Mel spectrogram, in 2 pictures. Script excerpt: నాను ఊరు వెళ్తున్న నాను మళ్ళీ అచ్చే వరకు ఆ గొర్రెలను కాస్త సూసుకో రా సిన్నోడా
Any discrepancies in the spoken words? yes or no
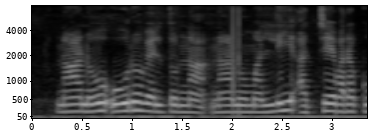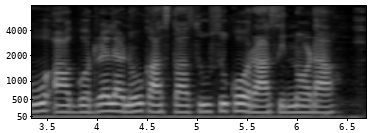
no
